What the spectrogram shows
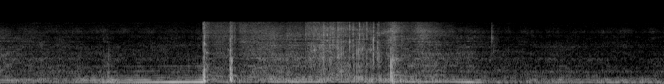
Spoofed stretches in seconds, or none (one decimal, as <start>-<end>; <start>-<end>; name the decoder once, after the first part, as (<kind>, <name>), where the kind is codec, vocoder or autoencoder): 0.0-6.6 (codec, SNAC)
